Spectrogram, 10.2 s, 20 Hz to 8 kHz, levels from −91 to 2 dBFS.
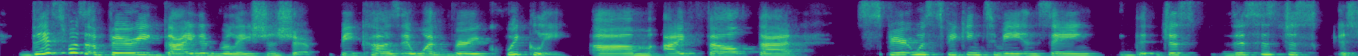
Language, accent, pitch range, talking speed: English, American, 205-260 Hz, 160 wpm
